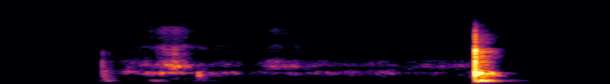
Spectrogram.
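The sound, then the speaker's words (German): The plunger of a French press of coffee is pushed down early in the morning: soft scraping and faint gurgling for about a second, a quiet pause, then one sharp, brief clunk. No one speaks. “Ja, das war French Press Live.”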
